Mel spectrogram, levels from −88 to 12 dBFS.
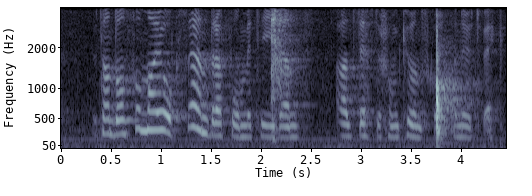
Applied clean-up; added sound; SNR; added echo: none; none; none; none.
